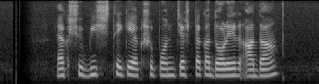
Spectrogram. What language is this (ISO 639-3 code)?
ben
